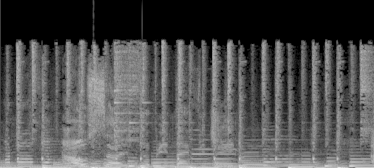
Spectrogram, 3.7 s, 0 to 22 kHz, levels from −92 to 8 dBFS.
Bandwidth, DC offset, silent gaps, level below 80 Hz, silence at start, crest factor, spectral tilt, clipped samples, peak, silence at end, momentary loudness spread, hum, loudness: 17 kHz; under 0.1%; none; -18 dBFS; 0 s; 14 dB; -5 dB/octave; under 0.1%; 0 dBFS; 0 s; 4 LU; none; -14 LUFS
